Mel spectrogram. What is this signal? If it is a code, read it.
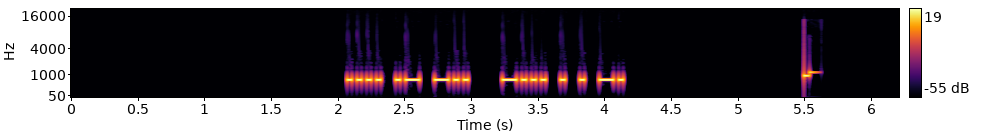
Morse code, heard as a keyed tone, about 32 wpm, 700 Hz. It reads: HAD BEEN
